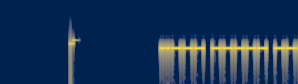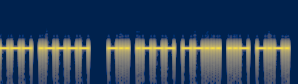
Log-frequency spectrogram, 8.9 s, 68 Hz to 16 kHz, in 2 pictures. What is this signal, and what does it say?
Morse code, heard as a keyed tone, about 28 wpm, 700 Hz. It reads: 2001 DJ7UC
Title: Worked All Europe DX Contest - QTC Exchange - 28wpm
